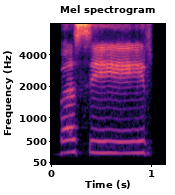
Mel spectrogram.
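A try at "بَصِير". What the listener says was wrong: आप भी सीन से बोल रहे हैं, स्वाद से बोलो माँ। ऐसा बोलना है, देखिए स्वाद का मखरज अदा होना। स्वाद मोटा पढ़ा जाता, सीन बारीक पढ़ा जाता। बसीर, ऐसा।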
